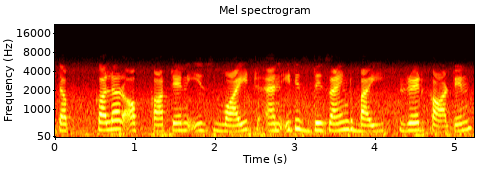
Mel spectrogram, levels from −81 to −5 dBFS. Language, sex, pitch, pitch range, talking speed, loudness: English, female, 255 Hz, 240-270 Hz, 150 wpm, -17 LUFS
